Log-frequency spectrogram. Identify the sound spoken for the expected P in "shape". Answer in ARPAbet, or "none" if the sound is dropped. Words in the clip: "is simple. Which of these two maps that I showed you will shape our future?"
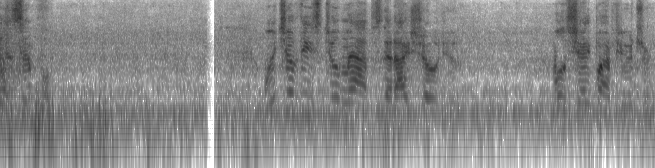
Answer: P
